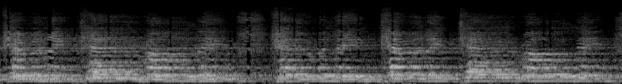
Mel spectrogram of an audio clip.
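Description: Mixed SATB choir singing unaccompanied in close harmony, a series of sustained chords with a new attack about every second.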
